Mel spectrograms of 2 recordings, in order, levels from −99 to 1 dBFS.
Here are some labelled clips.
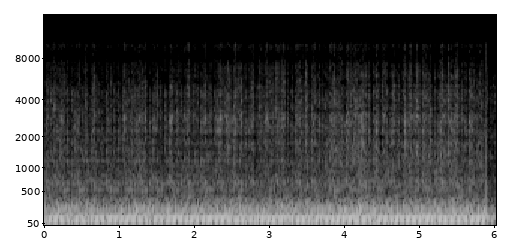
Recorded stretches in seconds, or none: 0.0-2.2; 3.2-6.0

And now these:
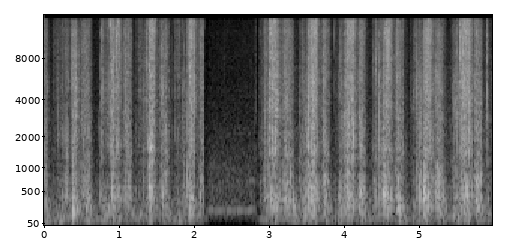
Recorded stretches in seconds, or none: 0.8-2.0

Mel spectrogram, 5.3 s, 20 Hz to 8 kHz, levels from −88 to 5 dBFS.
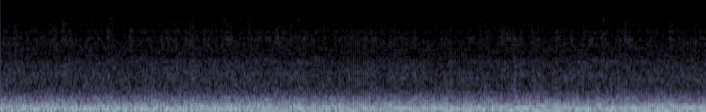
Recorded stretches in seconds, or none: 0.0-2.0

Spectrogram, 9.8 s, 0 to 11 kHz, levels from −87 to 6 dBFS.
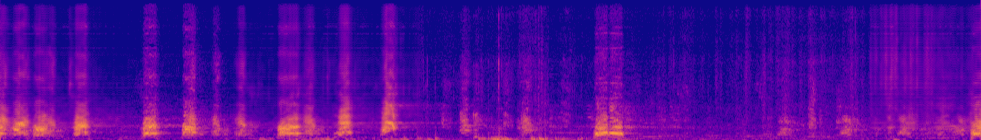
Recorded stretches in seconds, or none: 1.3-2.3; 4.2-8.7

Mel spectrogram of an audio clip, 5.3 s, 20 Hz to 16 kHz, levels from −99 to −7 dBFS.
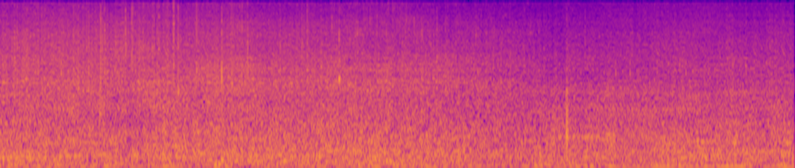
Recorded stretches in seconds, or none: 2.2-3.6

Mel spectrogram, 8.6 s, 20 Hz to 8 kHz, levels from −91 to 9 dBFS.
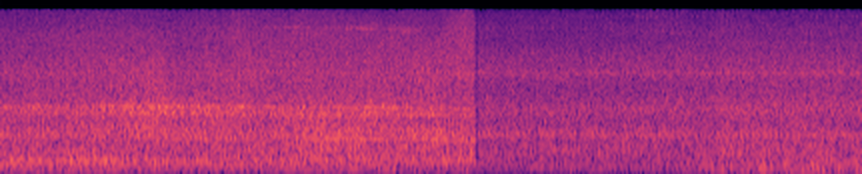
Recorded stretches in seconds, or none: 0.0-3.7; 5.9-8.6

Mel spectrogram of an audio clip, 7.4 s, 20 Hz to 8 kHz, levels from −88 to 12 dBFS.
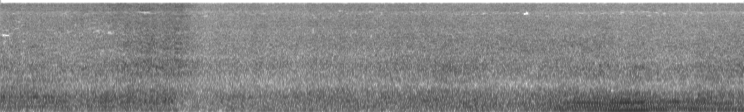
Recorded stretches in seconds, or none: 0.0-0.5; 2.8-7.4

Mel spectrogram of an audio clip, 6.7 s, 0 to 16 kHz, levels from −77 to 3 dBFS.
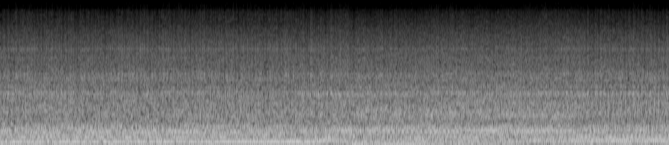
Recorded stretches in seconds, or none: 0.4-3.2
